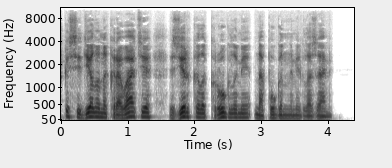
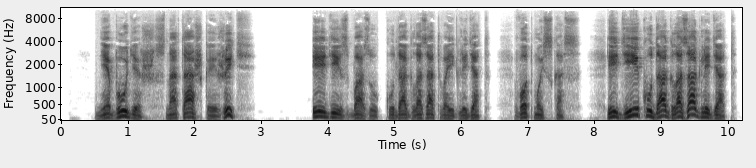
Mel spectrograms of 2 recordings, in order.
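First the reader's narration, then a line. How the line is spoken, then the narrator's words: Ordinary calm voice. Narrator (Russian): повторил обычным спокойным голосом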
